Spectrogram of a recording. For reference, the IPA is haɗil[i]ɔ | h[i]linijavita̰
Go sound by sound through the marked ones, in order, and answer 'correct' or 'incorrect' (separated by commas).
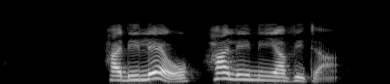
incorrect, incorrect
